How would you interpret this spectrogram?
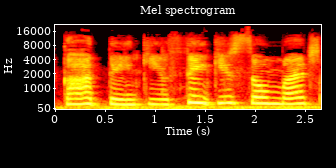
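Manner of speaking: high, slow, tearful thank-you to God. Retold or imitated. Crying in the car, thanking God after signing papers, slow and tearful. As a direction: let the gratitude spill over through tears. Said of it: "just crying my eyes out".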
